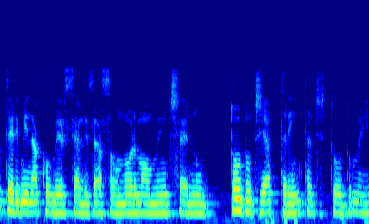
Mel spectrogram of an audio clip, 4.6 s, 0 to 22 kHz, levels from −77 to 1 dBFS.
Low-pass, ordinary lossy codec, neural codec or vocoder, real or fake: 7.2 kHz; none; none; real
